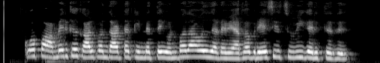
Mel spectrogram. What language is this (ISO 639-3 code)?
tam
